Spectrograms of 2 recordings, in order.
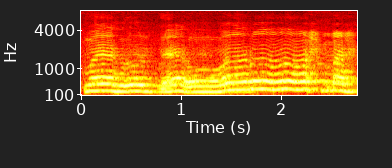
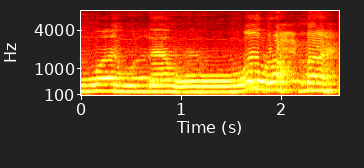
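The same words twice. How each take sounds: First: The final word's vowel is drawn out long. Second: The final word's vowel is kept short. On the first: The speaker calls it wrong. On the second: The speaker calls it right.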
